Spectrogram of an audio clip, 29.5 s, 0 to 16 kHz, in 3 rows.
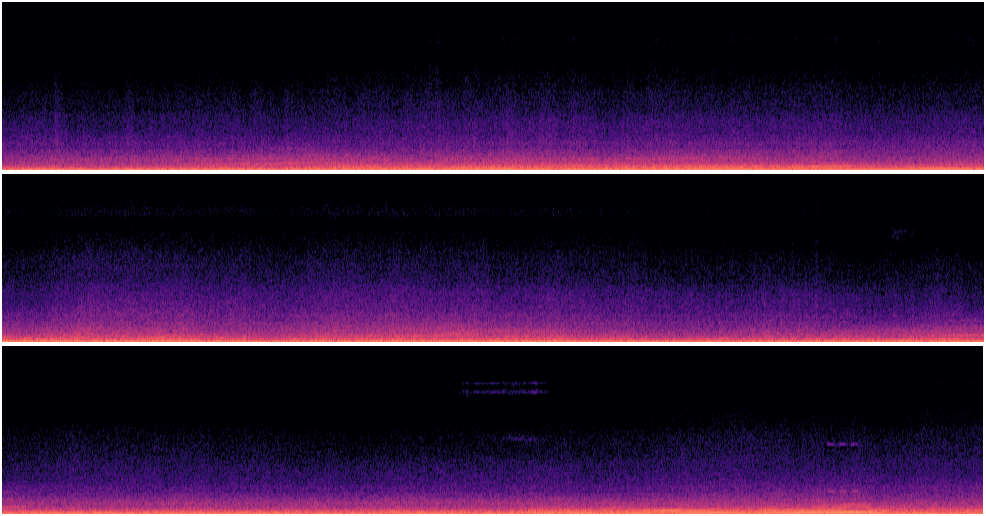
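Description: Toyota GR86's 2.4-litre flat-four engine heard from inside the cabin while lapping a race track, its pitch climbing slowly through a long pull and easing off in the middle. Near the end it revs up steeply and drops sharply at an upshift, over steady road and tyre rumble.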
